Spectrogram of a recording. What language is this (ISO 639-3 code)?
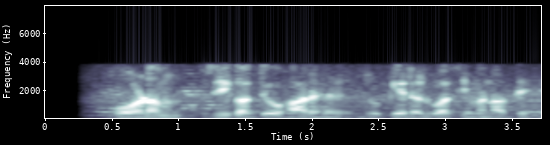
hin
